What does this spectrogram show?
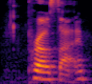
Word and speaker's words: ProSci: Pro sci.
